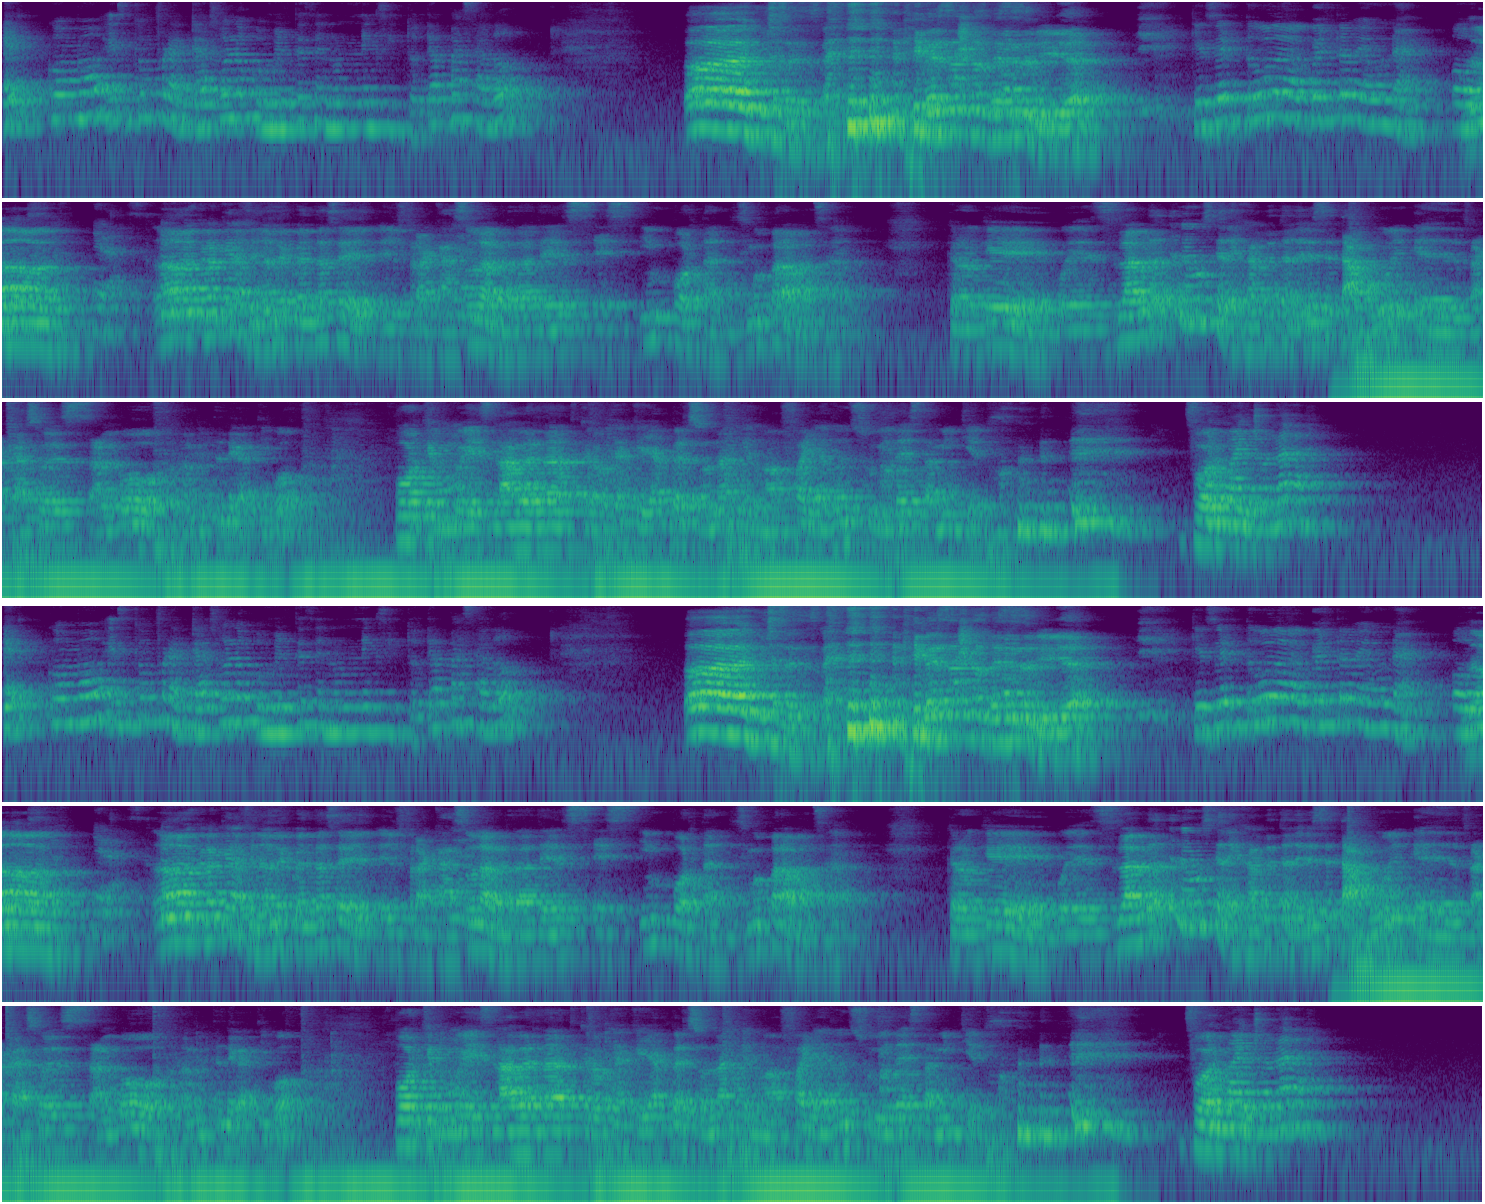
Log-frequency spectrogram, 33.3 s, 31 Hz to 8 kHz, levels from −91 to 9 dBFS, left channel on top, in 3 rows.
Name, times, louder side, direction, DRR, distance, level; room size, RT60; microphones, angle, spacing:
voice 1, 0.0-3.8 7.1-7.7 8.5-12.0 12.3-12.7 14.4-14.7 25.4-25.7 31.2-32.1, right 1 dB, 10° left, -4 dB, 0.8 m, -31 dB
voice 2, 5.1-8.1 10.9-11.5 12.2-17.4 17.8-17.9 18.2-24.4 25.2-29.9 30.2-30.7 31.1-31.6, right 1 dB, 15° right, -6 dB, 0.5 m, -26 dB
sound 1, 21.1-30.6, right 1 dB, 85° right, 0.7 m, -32 dB
3.8 x 2.3 x 3.1 m, 1.1 s
head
